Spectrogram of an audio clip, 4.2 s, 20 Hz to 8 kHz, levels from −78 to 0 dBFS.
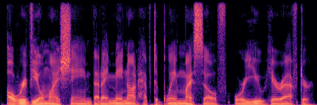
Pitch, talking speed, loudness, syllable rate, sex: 85 Hz, 215 wpm, -19 LUFS, 5.3 syllables/s, male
